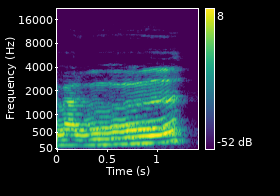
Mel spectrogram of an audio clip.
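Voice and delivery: "larga" stretched long with a rising end; drawn out. Real, not acted. Telling the interviewer about the place's long history, drawn out. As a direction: drag out "larga" to show how long it was.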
